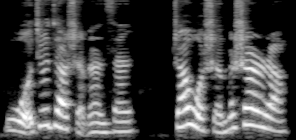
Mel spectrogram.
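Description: A woman voicing a poor, meek old man in rags who answers quietly and pleads, in a storybook tale. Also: very high voice, animated, moderate pace, dry recording, clean studio sound.

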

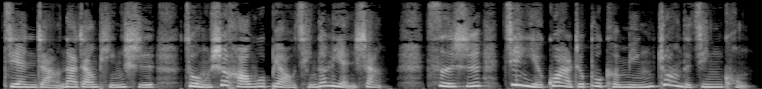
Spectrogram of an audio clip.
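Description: A woman's voice: on the high side, measured pace, breathy edge. A woman narrating a sci-fi adventure audiobook for young listeners, telling it expressively. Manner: expressive storytelling.

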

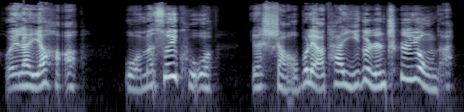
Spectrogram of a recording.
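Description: A woman voicing a calm, earnest man who leads a village, speaking gently in a storybook reading. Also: medium pitch, normal speed, no echo, clean studio sound.

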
